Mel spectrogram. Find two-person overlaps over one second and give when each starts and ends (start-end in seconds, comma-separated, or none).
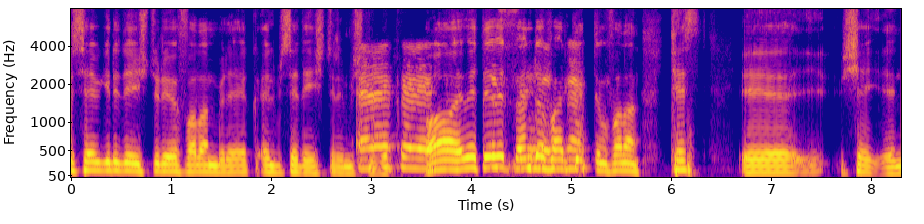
2.8-5.2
